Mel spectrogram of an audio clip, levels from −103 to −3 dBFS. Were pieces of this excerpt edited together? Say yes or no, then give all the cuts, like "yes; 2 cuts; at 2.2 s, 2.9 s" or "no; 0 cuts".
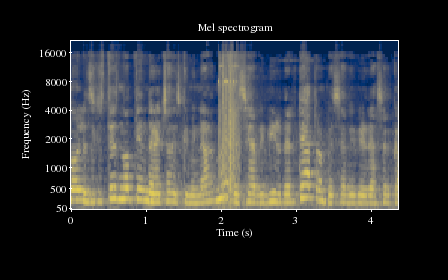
yes; 1 cut; at 2.1 s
